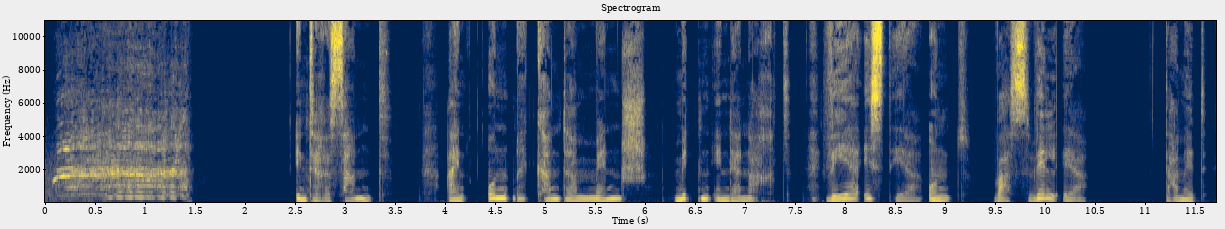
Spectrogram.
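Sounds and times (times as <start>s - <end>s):
horse neighing: 0.0s - 1.5s
speech: 2.5s - 10.5s, 11.2s - 11.7s.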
